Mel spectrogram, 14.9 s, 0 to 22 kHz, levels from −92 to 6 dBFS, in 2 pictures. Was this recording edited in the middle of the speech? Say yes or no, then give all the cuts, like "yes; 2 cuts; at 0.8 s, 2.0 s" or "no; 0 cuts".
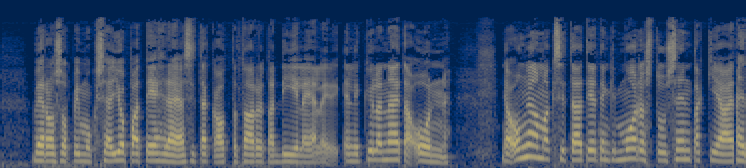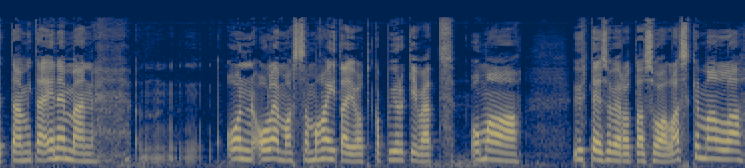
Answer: yes; 1 cut; at 7.3 s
